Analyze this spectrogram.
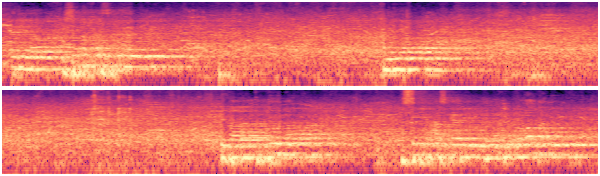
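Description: A children's choir sings together in a large hall.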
